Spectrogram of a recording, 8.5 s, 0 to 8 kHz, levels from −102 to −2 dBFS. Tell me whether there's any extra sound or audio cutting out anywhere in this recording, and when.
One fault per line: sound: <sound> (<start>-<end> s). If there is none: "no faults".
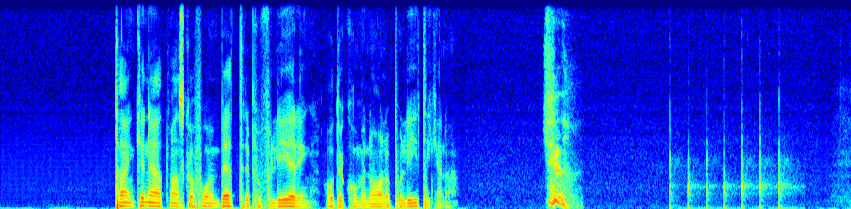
sound: sneeze (5.4-5.8 s)
sound: thud (6.7-8.1 s)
